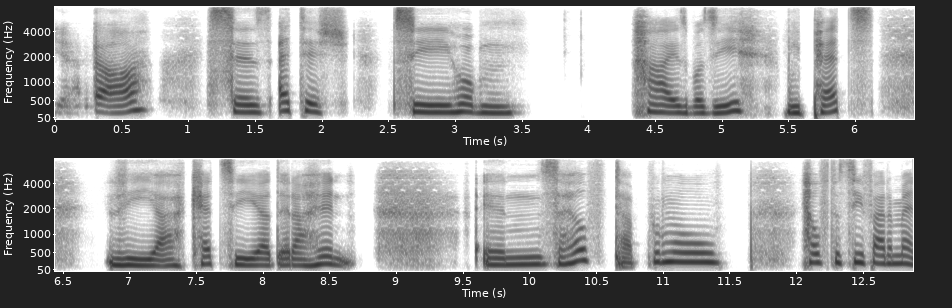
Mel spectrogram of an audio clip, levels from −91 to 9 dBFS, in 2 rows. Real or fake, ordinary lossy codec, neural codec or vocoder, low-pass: fake; none; codec, 16 kHz, 0.9 kbps, LongCat-Audio-Codec; none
